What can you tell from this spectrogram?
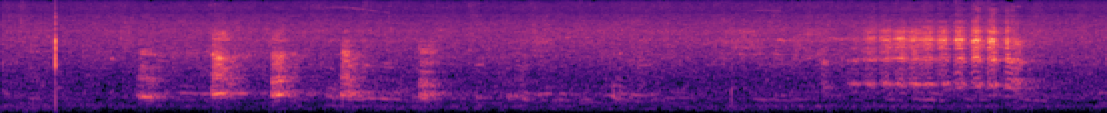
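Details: At Prague Zoo, a young sea lion gives a handful of brief, wavering bleats early on, then one longer, buzzier pulsed call. Visitor voices and hum fill the background.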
